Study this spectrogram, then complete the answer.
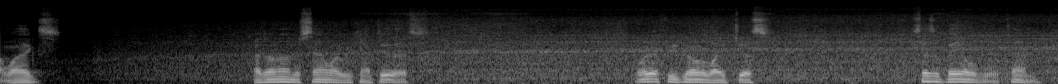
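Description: A jet engine whines and roars, slowly growing louder.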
